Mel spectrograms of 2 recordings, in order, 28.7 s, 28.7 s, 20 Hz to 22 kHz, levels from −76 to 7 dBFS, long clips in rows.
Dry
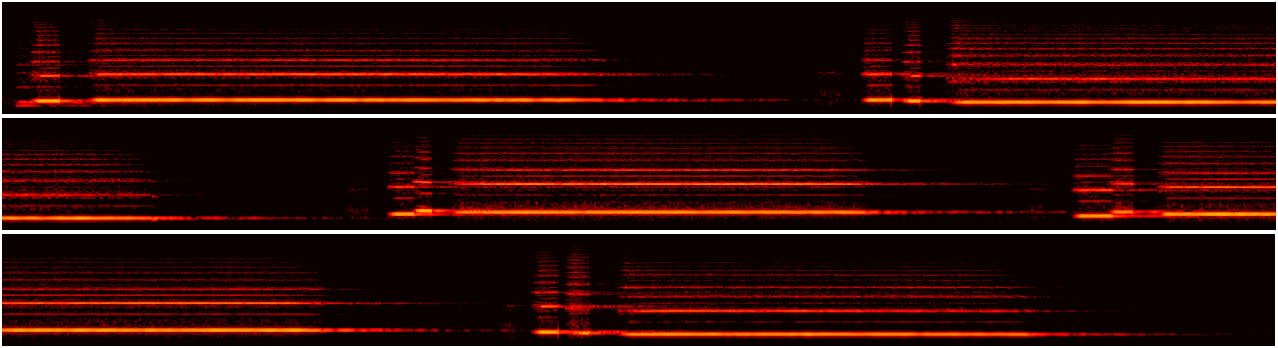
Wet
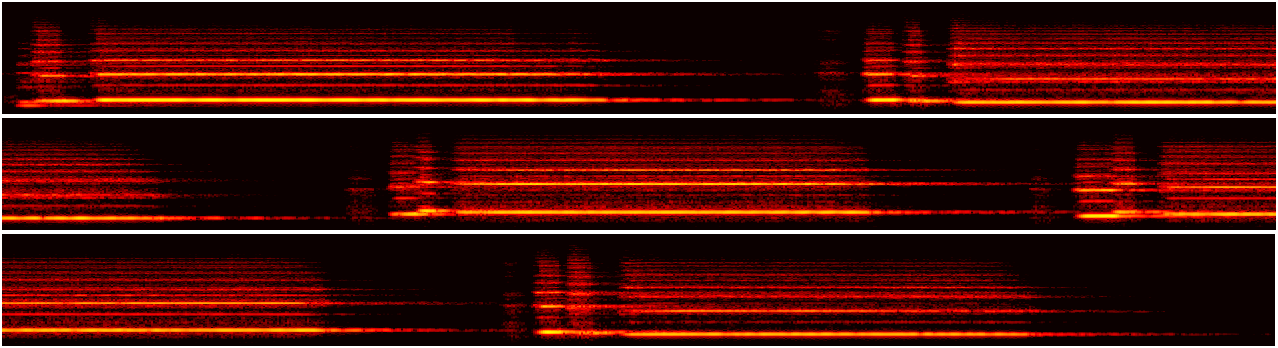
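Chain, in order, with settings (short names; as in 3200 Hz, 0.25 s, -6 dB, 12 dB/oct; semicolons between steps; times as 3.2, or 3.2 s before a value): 3.83–4.25 tone controls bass 0 dB, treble -9 dB; reverb RT60 0.40 s, pre-delay 3 ms, DRR -6.5 dB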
